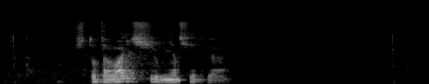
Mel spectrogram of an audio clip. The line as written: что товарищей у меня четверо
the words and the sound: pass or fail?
pass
